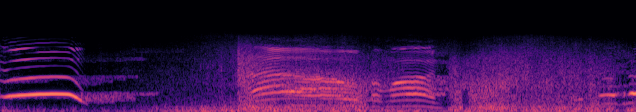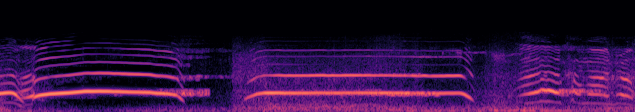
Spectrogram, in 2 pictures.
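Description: People in flight yelling and screaming with excitement in several long, high cries, the last held steady for about two seconds, as a tandem paraglider swings. Wind rushes on the microphone between the cries.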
